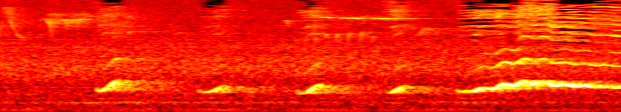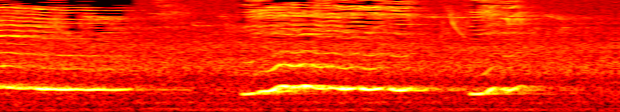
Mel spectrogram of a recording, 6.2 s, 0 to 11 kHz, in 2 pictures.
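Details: Singing lar gibbon, Safaripark Beekse Bergen, 9 July 2021: short upward-sliding hoots build into long loud notes that rise and then fall away, followed by a final quick whoop.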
